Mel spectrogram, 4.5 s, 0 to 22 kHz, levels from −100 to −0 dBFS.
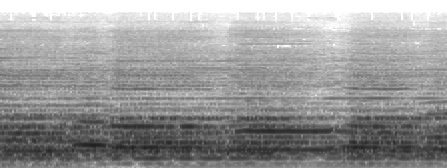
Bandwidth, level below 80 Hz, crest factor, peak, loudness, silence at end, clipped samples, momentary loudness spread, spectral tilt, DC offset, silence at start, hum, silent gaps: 11 kHz; -54 dBFS; 14 dB; -6 dBFS; -19 LUFS; 0 s; under 0.1%; 4 LU; -5.5 dB/octave; under 0.1%; 0 s; none; none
